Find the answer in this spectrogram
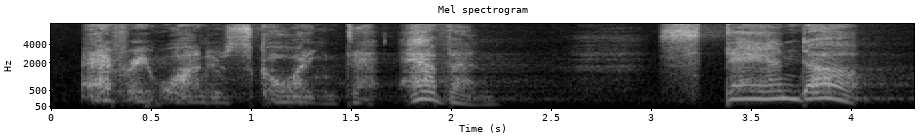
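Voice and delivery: soft, hushed, very quiet, barely above a murmur. Retelling what he said to everyone in the church, very quietly. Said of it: "he said very quietly".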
